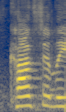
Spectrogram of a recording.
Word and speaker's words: constantly: When we see in the dictionary, we see 2 dots. That means that there are 3 syllables. Constantly. Constantly. Which one is stressed? Which syllable is stressed? The first one, right. So 3-1, constantly. Constantly.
